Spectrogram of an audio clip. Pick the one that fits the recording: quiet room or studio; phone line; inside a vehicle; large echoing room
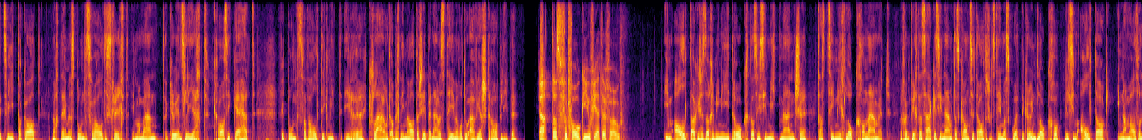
quiet room or studio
